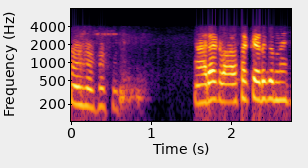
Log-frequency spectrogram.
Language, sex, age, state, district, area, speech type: Malayalam, female, 45-60, Kerala, Kollam, rural, conversation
